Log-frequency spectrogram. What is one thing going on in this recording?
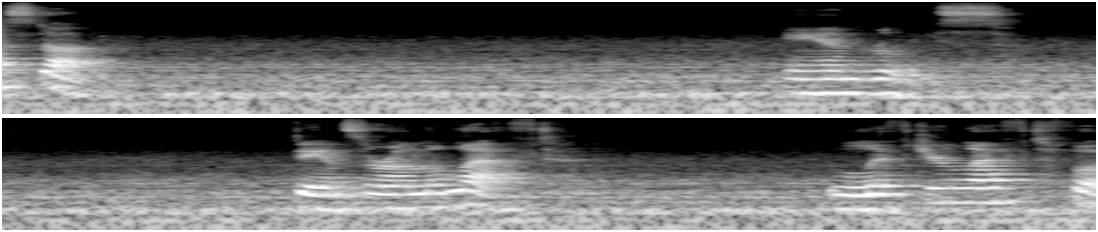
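A woman speaks calmly and clearly, as if instructing.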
